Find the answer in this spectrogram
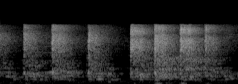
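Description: Chalk writing on a blackboard: a quick run of about seven sharp tapping strokes, each fading away, as characters are written.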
